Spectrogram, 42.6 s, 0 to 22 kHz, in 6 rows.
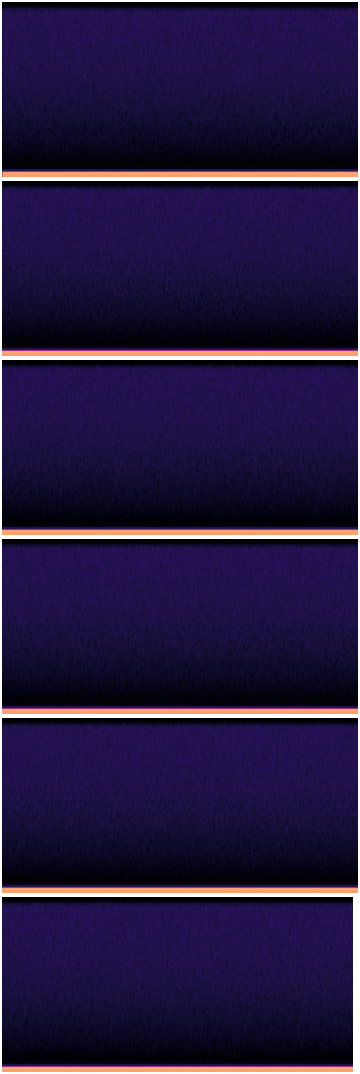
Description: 523Hz; 523.251; C₆; c′″ Three-lined

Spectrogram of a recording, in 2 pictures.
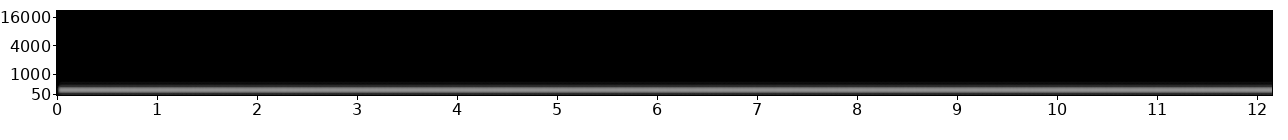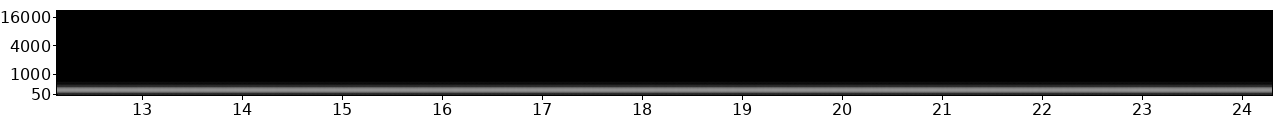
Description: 262Hz; 261.626; C₅; c″ Two-lined

